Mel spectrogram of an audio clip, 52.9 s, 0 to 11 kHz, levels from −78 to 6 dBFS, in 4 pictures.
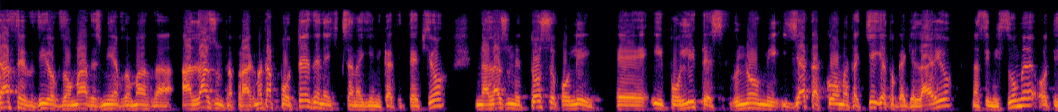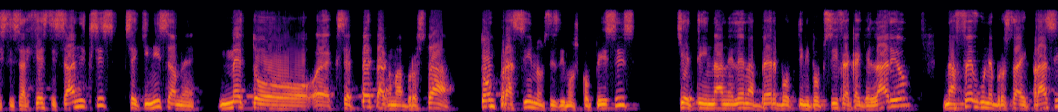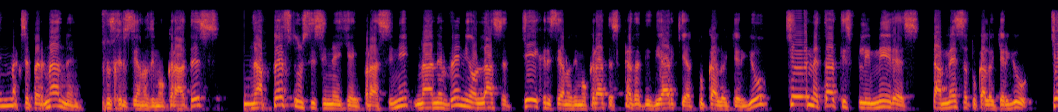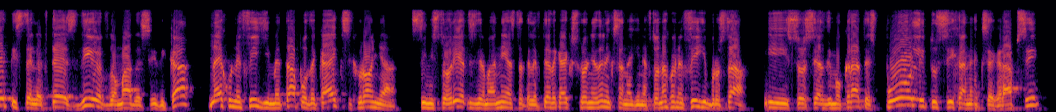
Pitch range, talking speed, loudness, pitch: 110-160 Hz, 140 wpm, -19 LUFS, 130 Hz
